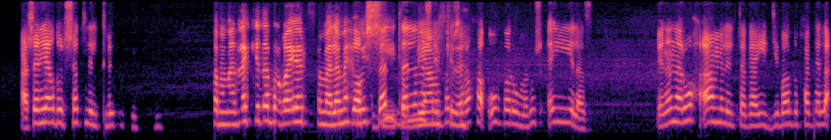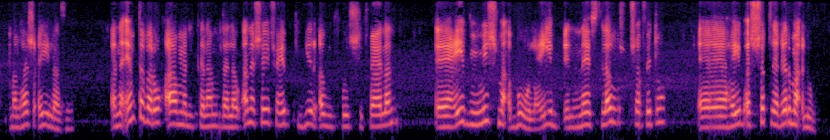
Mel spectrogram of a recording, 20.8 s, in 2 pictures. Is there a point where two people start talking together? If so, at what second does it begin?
4.4 s

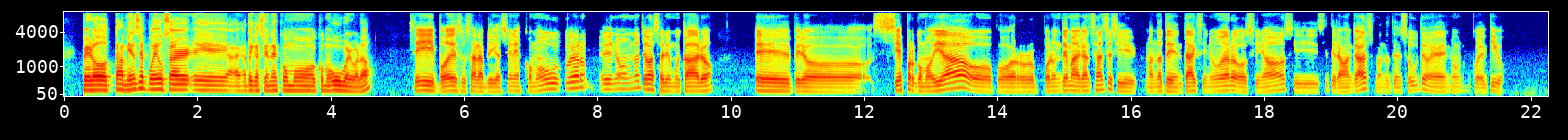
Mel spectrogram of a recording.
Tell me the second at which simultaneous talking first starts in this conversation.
none

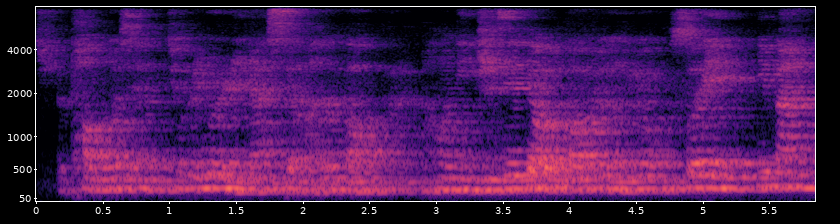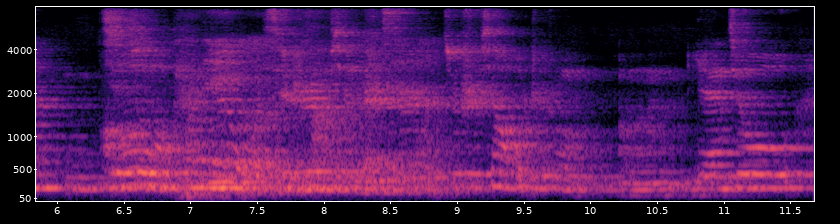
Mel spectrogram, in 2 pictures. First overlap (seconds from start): 6.3 s

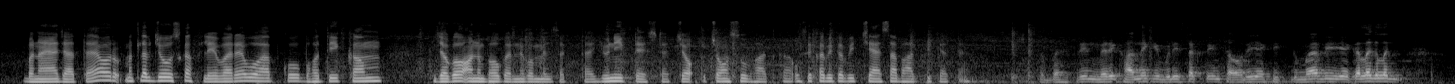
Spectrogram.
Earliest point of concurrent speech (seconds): none

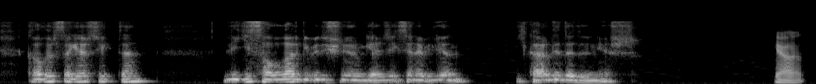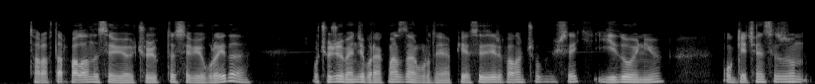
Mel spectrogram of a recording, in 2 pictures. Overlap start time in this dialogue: none

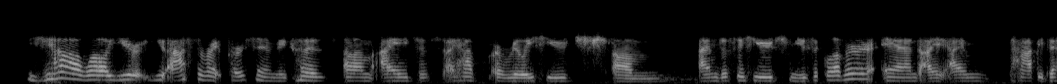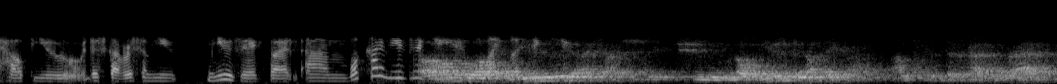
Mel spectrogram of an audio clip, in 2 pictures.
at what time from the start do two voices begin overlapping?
14.7 s

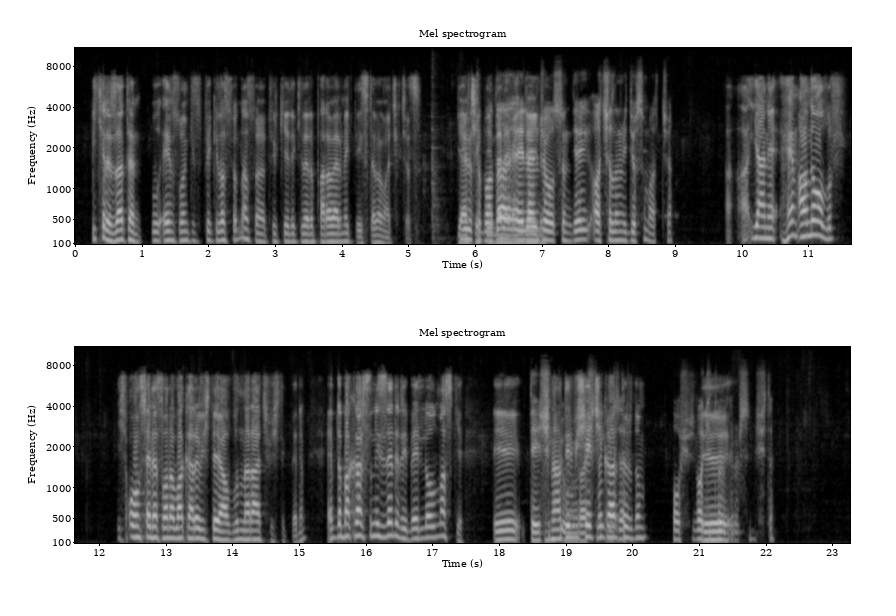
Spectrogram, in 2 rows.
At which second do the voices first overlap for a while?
5.8 s

